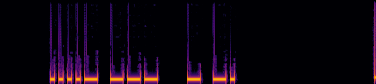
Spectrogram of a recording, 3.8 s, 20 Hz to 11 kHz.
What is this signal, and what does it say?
Morse code, heard as a keyed tone, about 28 wpm, 700 Hz. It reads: 4O TN
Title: Winter Field Day Exchanges Encore 28wpm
